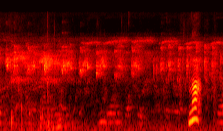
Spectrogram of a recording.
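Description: Small birds chirping in quick repeated high notes.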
